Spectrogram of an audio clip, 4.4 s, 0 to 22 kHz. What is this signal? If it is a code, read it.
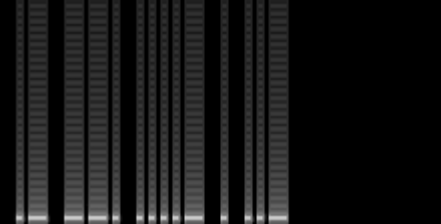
Morse code, heard as a keyed tone, about 24 wpm, 700 Hz. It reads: AG4EU
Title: Speed Racing - USA 2x2 Call Signs 20wpm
